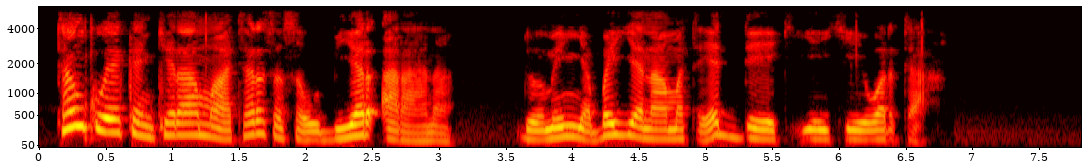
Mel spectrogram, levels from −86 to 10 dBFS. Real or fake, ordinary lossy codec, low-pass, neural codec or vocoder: real; Opus, 64 kbps; 5.4 kHz; none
